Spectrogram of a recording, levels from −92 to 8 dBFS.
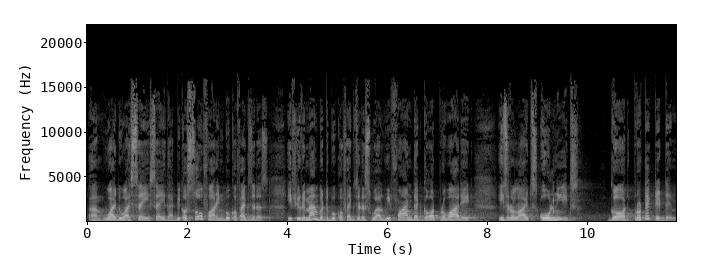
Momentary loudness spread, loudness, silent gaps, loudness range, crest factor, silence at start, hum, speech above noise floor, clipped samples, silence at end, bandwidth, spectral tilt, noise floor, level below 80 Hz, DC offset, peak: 9 LU; -27 LUFS; none; 2 LU; 18 dB; 0.05 s; none; 31 dB; under 0.1%; 0 s; 16 kHz; -4.5 dB/octave; -58 dBFS; -76 dBFS; under 0.1%; -10 dBFS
